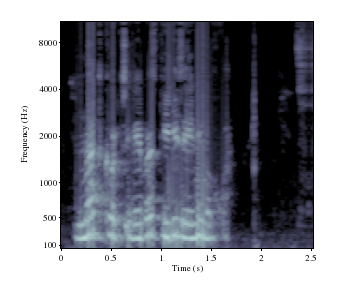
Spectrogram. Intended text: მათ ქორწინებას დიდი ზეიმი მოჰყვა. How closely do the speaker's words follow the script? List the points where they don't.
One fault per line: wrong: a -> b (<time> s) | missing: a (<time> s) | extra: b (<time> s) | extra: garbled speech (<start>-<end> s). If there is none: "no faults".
no faults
